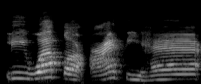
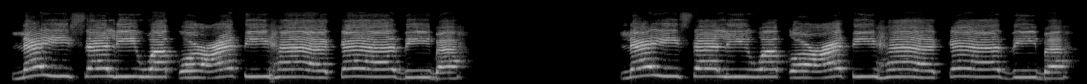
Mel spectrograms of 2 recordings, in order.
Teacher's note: ainnya diperjelas, ha-nya 2 harokat, ka-nya juga 2 harokat. Kadhibah. Tak marbuta di belakang menjadi ha sukun.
